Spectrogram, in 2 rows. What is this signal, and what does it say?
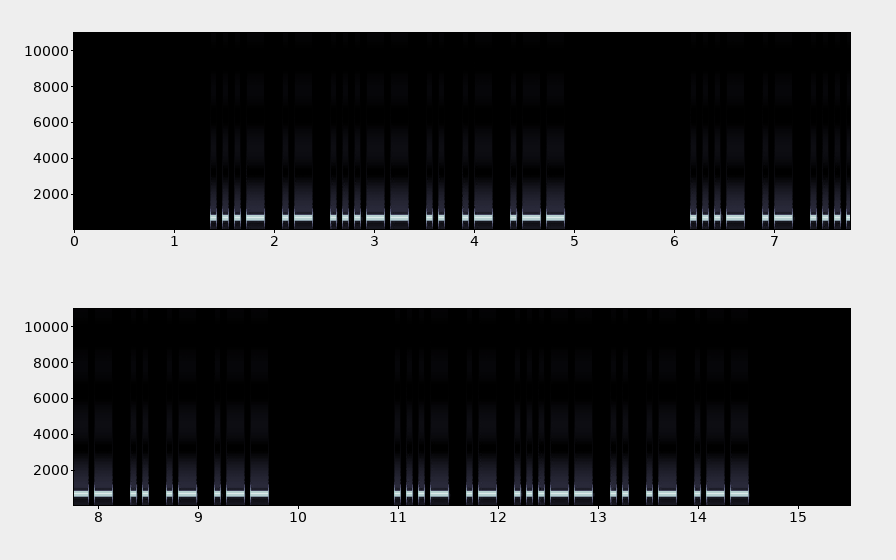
Morse code, heard as a keyed tone, about 20 wpm, 700 Hz. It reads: VA3IAW VA3IAW VA3IAW
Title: DXCC-100 Call Signs - 6 Characters - Repeated 3x - 20wpm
